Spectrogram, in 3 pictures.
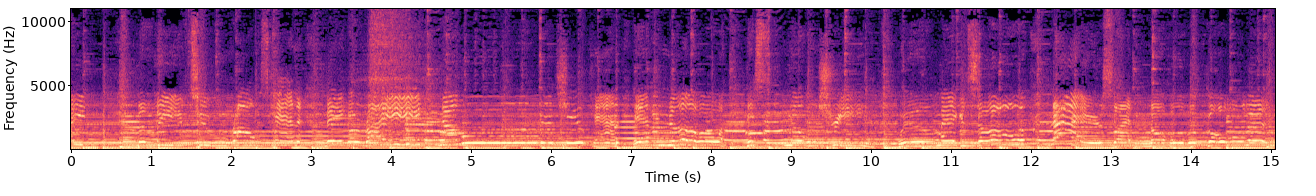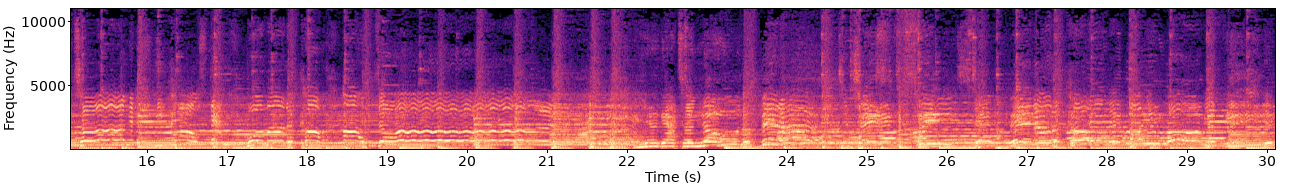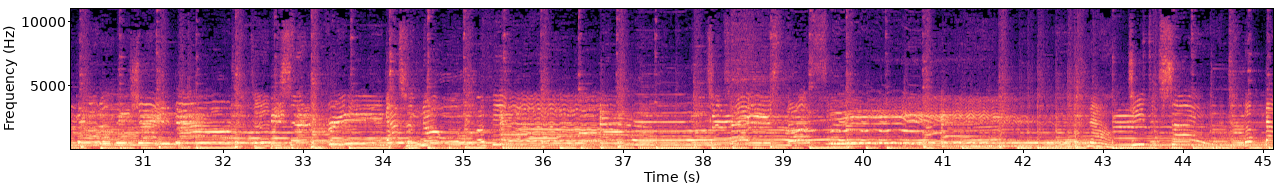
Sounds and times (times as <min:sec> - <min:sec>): Music: 0:00.0 - 0:45.1
Singing: 0:22.2 - 0:44.1.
